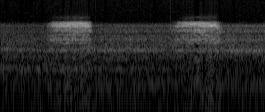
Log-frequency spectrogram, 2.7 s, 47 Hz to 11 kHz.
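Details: Barn owls at a nest at 3:59 AM on 3 November 2015 as the male delivers a huge mouse and the female shreds it for the owlets. Two harsh, hissing screech bursts, each about half a second long, separated by a pause of about a second.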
